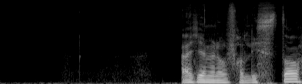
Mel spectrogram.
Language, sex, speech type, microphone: Norwegian, male, spontaneous, Sennheiser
